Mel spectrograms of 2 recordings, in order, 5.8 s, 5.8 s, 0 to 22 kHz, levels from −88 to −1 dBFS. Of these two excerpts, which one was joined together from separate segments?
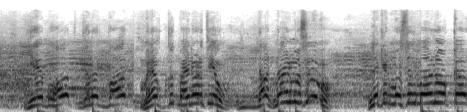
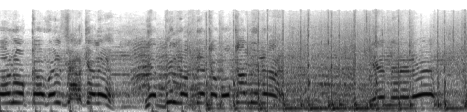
first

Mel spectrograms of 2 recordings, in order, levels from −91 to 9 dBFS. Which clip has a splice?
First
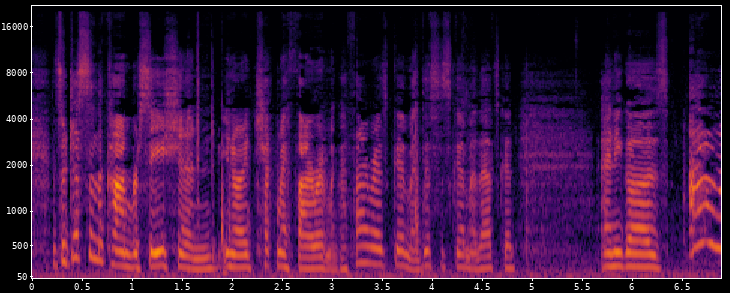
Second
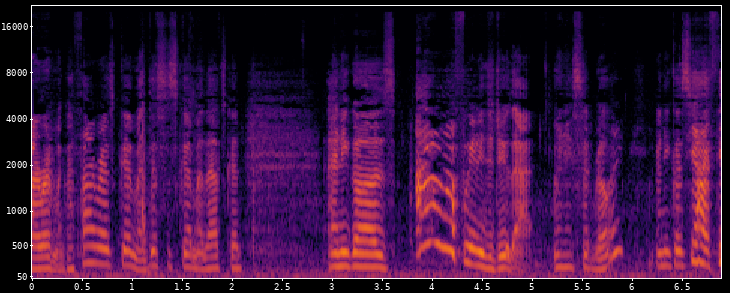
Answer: second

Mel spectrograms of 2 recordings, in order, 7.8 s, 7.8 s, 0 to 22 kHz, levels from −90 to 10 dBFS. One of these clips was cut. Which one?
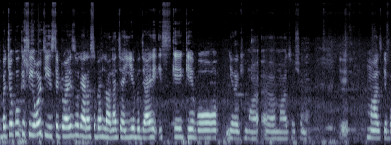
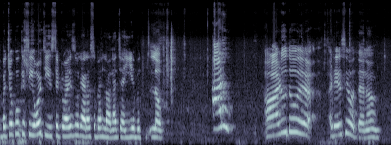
second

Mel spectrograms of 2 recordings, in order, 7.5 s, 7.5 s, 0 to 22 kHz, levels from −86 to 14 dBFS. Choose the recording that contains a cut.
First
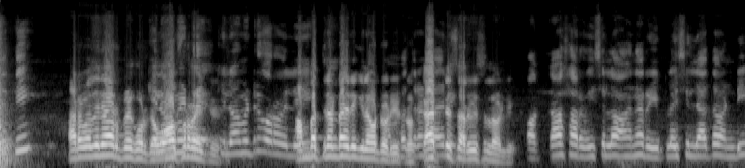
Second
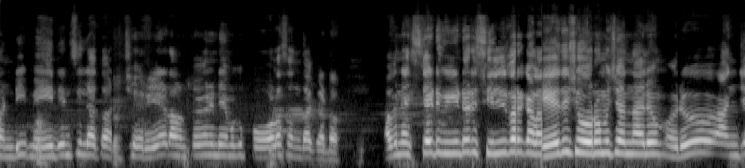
second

